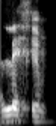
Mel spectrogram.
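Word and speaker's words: לחם: Nosotros no decimos lejem, sino lejem. ¿tá? Lo acentuamos en la primera sílaba, lejem.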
